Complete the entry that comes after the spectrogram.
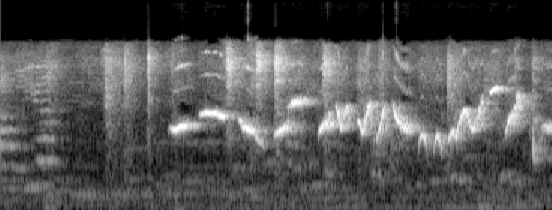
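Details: Champion white-rumped shama opening quietly, then launching into a loud, continuous run of rich looping whistles rising and falling, interspersed with rapid chips and buzzy notes.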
